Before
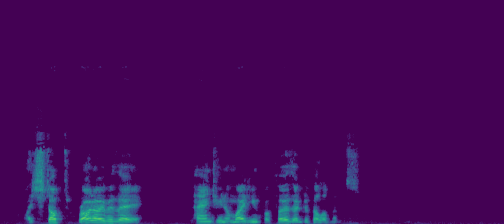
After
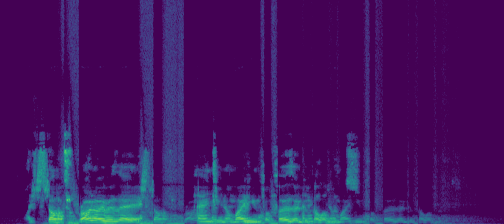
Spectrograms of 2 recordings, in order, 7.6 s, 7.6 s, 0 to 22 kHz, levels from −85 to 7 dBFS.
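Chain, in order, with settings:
0:01.93–0:04.05: notch filter 3,900 Hz, Q 5.6
phaser swept by the level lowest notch 190 Hz, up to 3,400 Hz, full sweep at −27.5 dBFS
slap from a distant wall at 270 metres, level −24 dB
level that may fall only so fast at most 28 dB per second
level +6 dB

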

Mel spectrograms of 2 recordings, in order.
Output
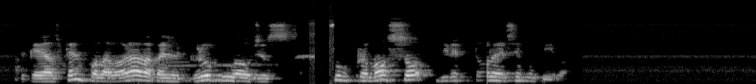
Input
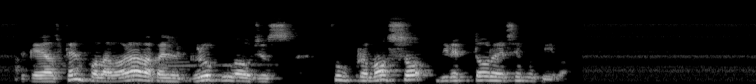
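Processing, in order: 0:02.07–0:03.39: background raised ahead of every attack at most 57 dB per second
0:04.29–0:04.87: fade out
level −1.5 dB

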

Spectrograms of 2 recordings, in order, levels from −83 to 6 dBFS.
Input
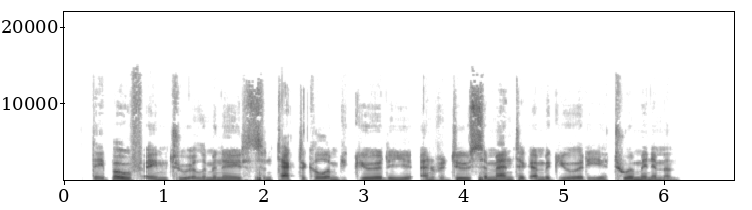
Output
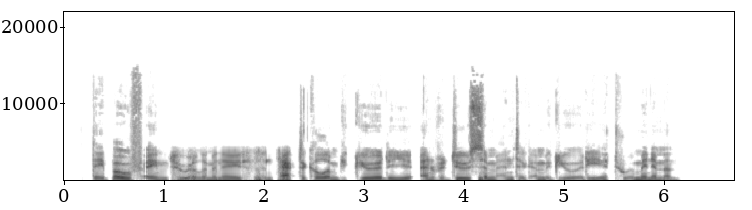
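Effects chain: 0:00.95–0:02.29: linear-prediction vocoder at 8 kHz pitch kept
0:04.30–0:05.73: compressor whose output falls as the input rises −37 dBFS, ratio −1

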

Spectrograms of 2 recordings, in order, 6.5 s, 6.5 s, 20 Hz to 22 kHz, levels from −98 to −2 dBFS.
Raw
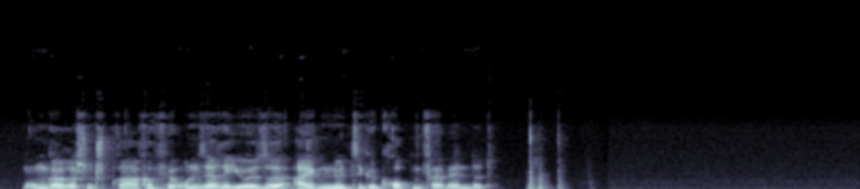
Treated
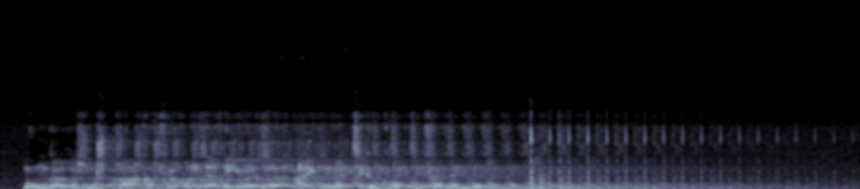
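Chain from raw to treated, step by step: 0:00.78–0:02.78: high-pass filter 1,100 Hz 6 dB per octave
downward compressor 5 to 1, threshold −31 dBFS, peak gain reduction 17 dB
echo machine with several playback heads 142 ms, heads all three, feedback 69%, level −14.5 dB
string-ensemble chorus

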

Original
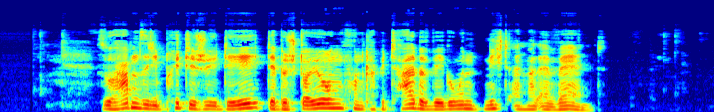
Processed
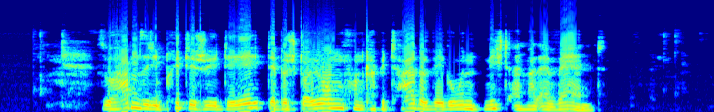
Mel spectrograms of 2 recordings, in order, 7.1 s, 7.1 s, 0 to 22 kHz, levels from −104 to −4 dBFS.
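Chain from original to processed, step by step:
wavefolder on the positive side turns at −11.5 dBFS
reversed playback
downward compressor 4 to 1, threshold −32 dBFS, peak gain reduction 16.5 dB
reversed playback
level −6 dB

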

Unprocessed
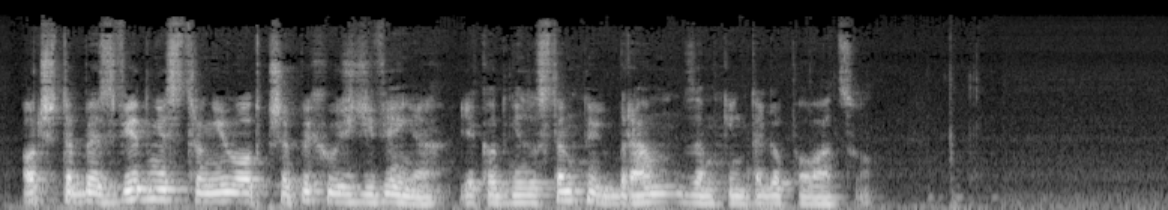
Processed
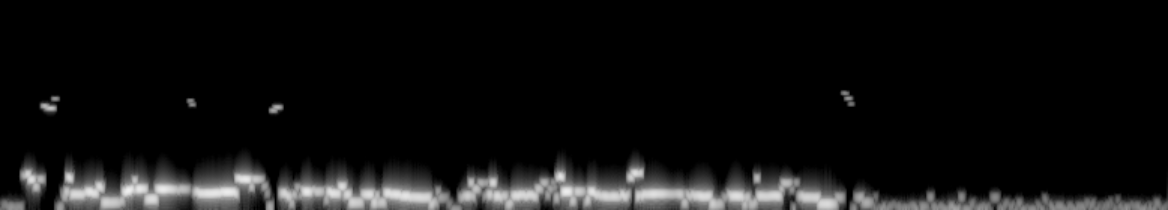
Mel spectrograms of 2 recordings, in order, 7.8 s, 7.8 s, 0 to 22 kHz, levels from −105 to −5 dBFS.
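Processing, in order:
parametric band 1,200 Hz −9.5 dB 1.2 octaves
spectral peaks only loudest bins 1
level +5.5 dB

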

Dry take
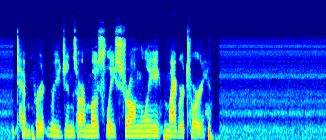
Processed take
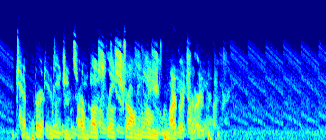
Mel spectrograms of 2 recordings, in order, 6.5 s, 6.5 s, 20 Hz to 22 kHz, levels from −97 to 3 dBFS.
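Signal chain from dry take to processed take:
pitch shifter swept by a sawtooth −9 semitones, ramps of 354 ms
echo through a band-pass that steps 182 ms, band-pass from 250 Hz, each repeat 1.4 octaves, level −5.5 dB

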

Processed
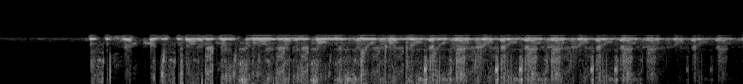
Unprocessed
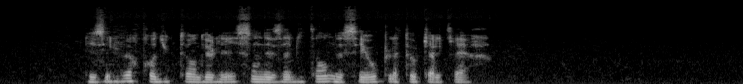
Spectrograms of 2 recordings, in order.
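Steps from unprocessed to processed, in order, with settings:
adaptive Wiener filter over 25 samples
high-pass filter 240 Hz 24 dB per octave
feedback echo with a long and a short gap by turns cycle 953 ms, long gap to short 3 to 1, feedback 48%, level −5.5 dB
in parallel at +1 dB: brickwall limiter −17.5 dBFS, peak gain reduction 8.5 dB
on the sum: downward compressor 6 to 1, threshold −26 dBFS, peak gain reduction 11.5 dB
soft clipping −19.5 dBFS, distortion −21 dB
low-pass that shuts in the quiet parts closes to 310 Hz, open at −25.5 dBFS
voice inversion scrambler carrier 3,600 Hz
level +7.5 dB

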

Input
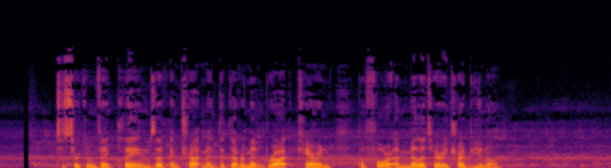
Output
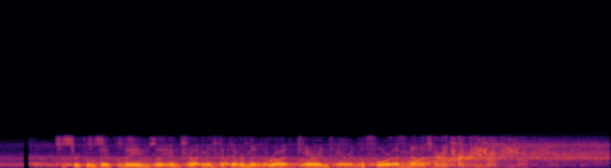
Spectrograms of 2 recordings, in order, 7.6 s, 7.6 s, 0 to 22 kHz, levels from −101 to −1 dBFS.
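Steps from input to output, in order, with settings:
hearing-aid frequency compression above 2,800 Hz 4 to 1
brickwall limiter −20.5 dBFS, peak gain reduction 9 dB
on a send: repeating echo 390 ms, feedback 32%, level −6.5 dB
on the sum: band-pass filter sweep 500 Hz → 2,100 Hz, 0:04.82–0:06.28
level +8.5 dB

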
